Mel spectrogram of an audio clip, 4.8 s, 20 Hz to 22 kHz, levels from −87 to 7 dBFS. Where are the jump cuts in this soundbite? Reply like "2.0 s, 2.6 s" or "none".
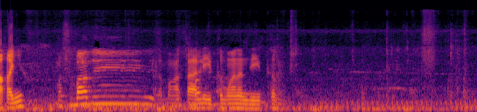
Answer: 1.8 s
